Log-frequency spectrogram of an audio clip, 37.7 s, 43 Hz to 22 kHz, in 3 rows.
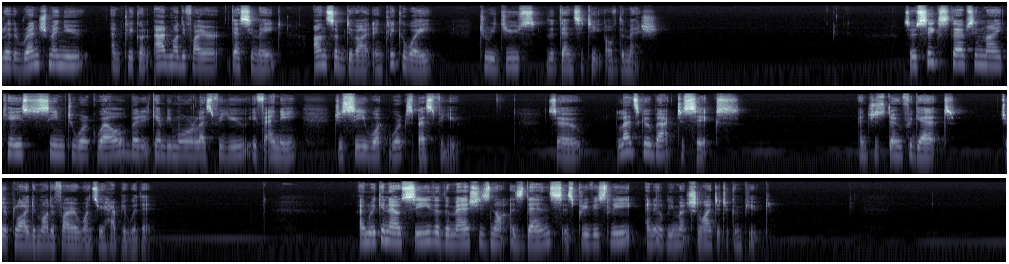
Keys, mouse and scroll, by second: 1.2 click, 2.0 click, 2.7 click, 3.6 click, 5.5 click, 7.5 click, 12.6 click, 15.7 middle click, 21.6 click, 23.2 click, 27.1 click, 29.9 click, 32.5 click, 34.2 middle click, 37.4 click.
